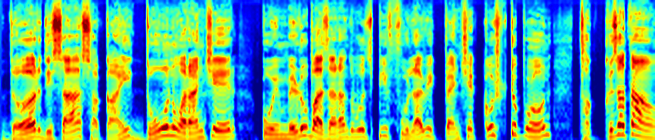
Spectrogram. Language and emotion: Goan Konkani, surprised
